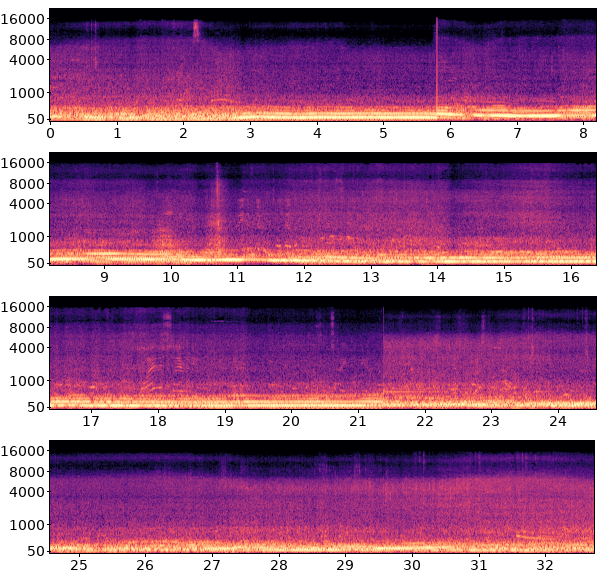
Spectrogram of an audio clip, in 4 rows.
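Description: Several supercar engines, among them a Lamborghini Murciélago V12 and a McLaren 12C twin-turbo V8, running at low revs as the cars drive slowly past one after another. The engine note steps to a new pitch several times as each car takes over, with some light revving.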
